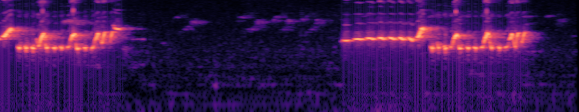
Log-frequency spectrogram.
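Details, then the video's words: Energetic white-rumped shama in tembakan style: two dense phrases of rapid stepped whistles jumping between two pitch levels, each phrase lasting over a second, with a soft low rumble in the gap. "TEMBAKAN MURAI BATU GACOR BONGKAR SEMUA ISIAN FULL FIGHTER"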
